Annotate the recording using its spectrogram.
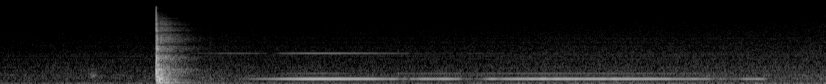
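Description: Tuning fork struck once with a sharp knock about a second and a half in, then ringing a steady single tone that swells as it is brought to the microphone and stops a little before the end.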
